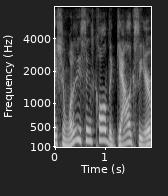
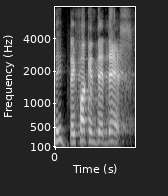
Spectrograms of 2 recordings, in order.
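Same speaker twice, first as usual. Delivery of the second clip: loud, tinny radio sound effect voice. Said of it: "use the radio sound effect for that".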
